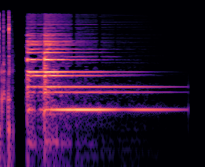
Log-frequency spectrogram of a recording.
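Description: A quick mouse-click sound effect, then a bright bell ding that rings out and fades over about a second and a half: the notification-bell chime of a subscribe animation.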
